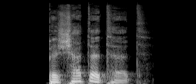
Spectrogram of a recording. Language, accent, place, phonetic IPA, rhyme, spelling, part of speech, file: German, Germany, Berlin, [bəˈʃatətət], -atətət, beschattetet, verb, De-beschattetet.ogg
- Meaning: inflection of beschatten: 1. second-person plural preterite 2. second-person plural subjunctive II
